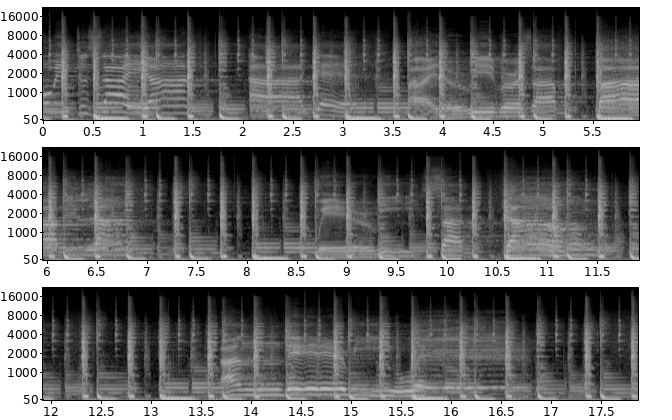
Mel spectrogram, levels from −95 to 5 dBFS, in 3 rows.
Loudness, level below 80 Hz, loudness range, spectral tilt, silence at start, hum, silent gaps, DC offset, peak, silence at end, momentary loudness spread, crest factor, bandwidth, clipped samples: -28 LUFS; -34 dBFS; 2 LU; -4.5 dB/octave; 0 s; none; none; under 0.1%; -8 dBFS; 0 s; 7 LU; 18 dB; 16.5 kHz; under 0.1%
